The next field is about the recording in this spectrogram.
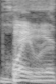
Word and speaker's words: Poirier: It was just Poirier. – It's Poirier.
